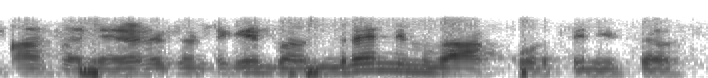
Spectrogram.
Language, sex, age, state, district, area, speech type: Kannada, male, 18-30, Karnataka, Chikkaballapur, urban, conversation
